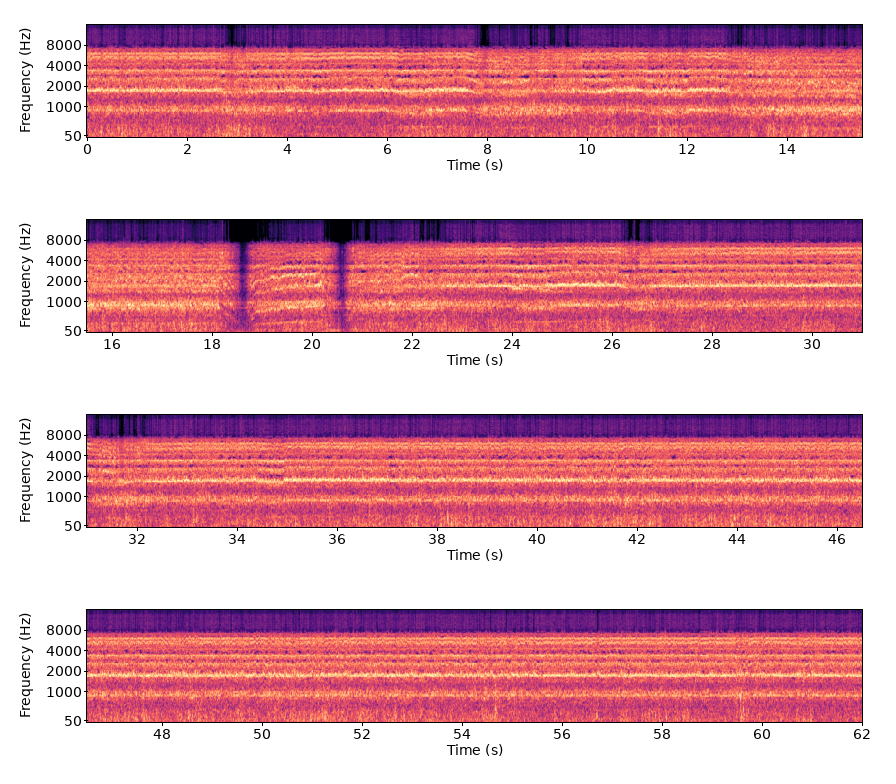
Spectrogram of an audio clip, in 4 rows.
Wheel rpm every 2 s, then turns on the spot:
230, 230, 230, 220, 220, 220, 220, 210, 210, 140, 140, 230, 220, 230, 230, 230, 230, 230, 230, 230, 230, 230, 230, 230, 230, 230, 230, 230, 230, 230, 230.
none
